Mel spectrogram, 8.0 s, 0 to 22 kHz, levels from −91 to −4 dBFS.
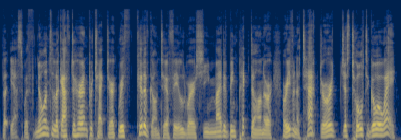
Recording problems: none

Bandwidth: 16.5 kHz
